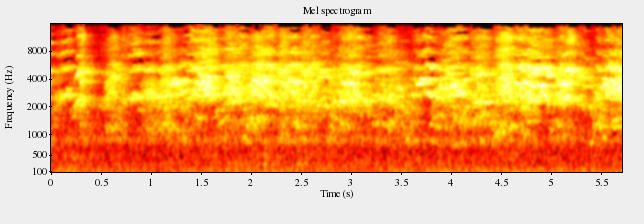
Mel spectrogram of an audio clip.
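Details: Flock of wild rainbow lorikeets in Australia keeps up a steady, dense chorus of shrill, rasping squawks, overlapping calls with no real pauses.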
